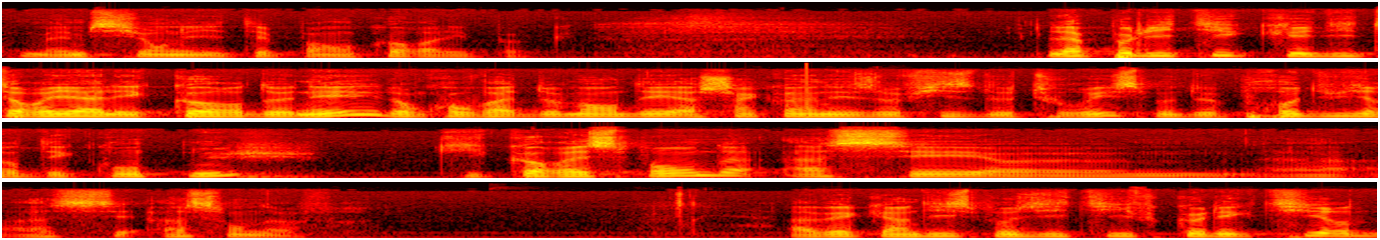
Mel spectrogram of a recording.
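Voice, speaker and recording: Halting male presenter, mellow voice. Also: mid-range voice. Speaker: tourist office manager presenting. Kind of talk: informal professional presentation to colleagues.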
